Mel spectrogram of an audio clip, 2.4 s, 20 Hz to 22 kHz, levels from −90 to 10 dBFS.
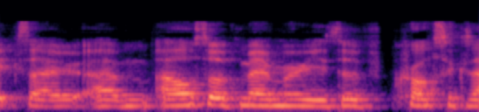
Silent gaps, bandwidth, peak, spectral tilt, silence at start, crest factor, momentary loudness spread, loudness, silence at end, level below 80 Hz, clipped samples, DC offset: none; 11 kHz; -4 dBFS; -4.5 dB/octave; 0 s; 16 dB; 6 LU; -20 LUFS; 0 s; -68 dBFS; under 0.1%; under 0.1%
